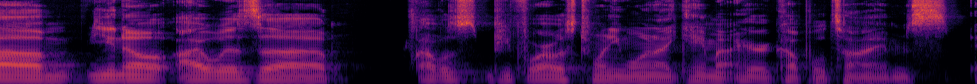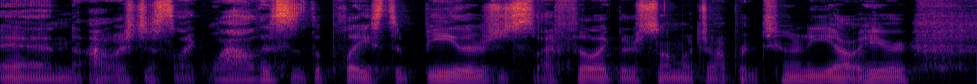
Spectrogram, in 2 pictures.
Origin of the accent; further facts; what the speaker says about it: California, United States; And I had a buddy I grew up with back in California, and he was working in a club.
